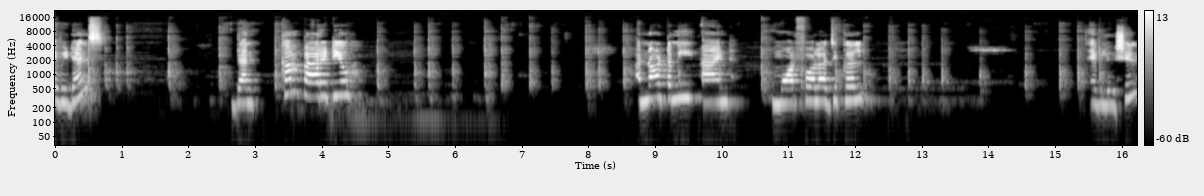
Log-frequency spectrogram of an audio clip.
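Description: A woman explains calmly into a close microphone.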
